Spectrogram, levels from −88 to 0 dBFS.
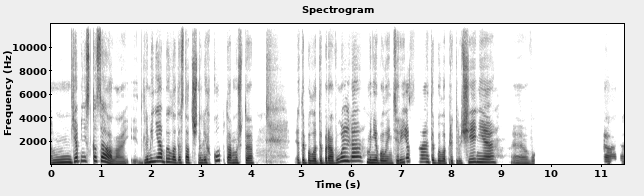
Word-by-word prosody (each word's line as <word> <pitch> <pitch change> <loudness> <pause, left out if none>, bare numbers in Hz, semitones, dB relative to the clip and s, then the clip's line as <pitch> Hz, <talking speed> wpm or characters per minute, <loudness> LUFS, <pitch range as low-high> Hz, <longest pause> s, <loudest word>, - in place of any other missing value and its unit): Ам, 230 +4 +2
я 310 +8 +2
бы 335 - -11
не 350 - -5
сказала, 265 - +2
и, - - -16
для 205 +5 -2
меня 310 +5 +4
было 265 -6 0
достаточно 220 -1 -1
легко. 225 - -2
Потому 215 - -1
что, 190 -1 0 0.8
это 205 +1 0
было 180 -2 +2
добровольно, 290 - +2
мне 215 -3 +3
было 185 -1 0
интересно, 240 - -3
это 210 -5 -2
было 180 -2 -1
приключение, 240 +8 0 0.3
э, 165 -2 -9
во 165 0 -12 1.4
Да, 165 -2 -2 0.2
да. 145 - -11
215 Hz, 135 wpm, -20 LUFS, 185-270 Hz, 1.4 s, меня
